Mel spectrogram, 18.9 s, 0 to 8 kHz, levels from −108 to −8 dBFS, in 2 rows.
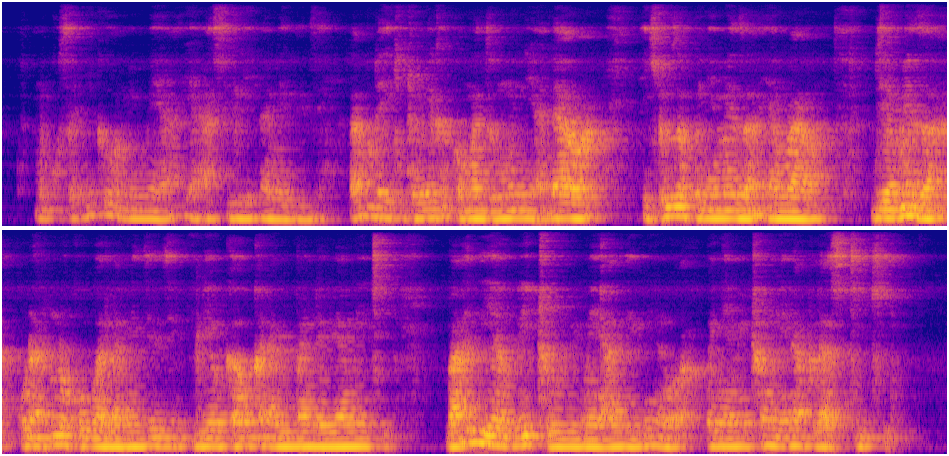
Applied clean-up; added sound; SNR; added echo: none; none; none; reverberation time 0.7 s.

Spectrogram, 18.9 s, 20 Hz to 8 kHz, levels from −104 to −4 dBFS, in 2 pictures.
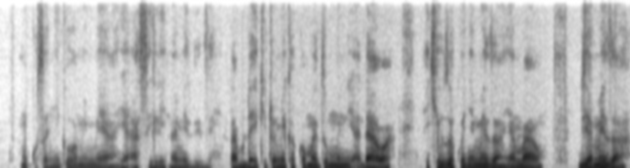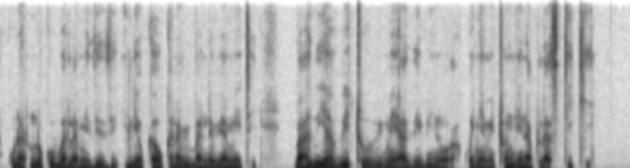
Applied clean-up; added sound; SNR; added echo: none; none; none; none.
